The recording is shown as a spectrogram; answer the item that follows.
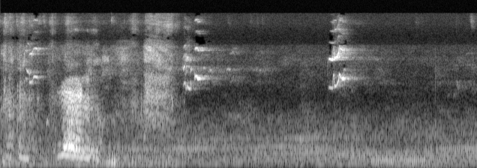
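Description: A young man's drawn-out cry of distress about a second in, then a few short high bird chirps in the background.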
